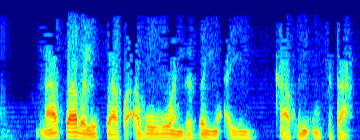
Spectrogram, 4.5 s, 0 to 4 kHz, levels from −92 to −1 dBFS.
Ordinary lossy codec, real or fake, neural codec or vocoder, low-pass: MP3, 16 kbps; real; none; 3.6 kHz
